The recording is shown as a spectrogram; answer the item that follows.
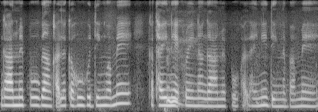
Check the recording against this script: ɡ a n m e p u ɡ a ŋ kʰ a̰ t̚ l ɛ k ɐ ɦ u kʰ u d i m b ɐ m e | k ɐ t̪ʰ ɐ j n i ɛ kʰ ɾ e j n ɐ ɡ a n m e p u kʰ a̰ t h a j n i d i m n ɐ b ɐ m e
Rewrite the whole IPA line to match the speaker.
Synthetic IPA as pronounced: ɡ a n m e p u ɡ a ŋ kʰ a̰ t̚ l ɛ k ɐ ɦ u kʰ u d i ŋ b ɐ m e | k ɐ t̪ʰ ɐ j n i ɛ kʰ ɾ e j n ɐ ɡ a n m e p u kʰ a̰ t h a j n i d i ŋ n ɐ b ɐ m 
